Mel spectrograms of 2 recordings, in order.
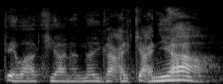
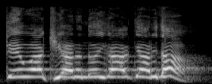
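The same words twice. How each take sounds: First: Low, soft, unyielding rebuff; cold dismissal. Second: High, loud pronouncement that shuts them down; embarrassing rebuke. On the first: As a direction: turn them away coolly in a lowered voice. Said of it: "참 매정하실 때도 있어요". (낮고 조용하게 매정히 잘라 말하듯) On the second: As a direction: rebuke them sharply in a raised voice. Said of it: "아주 민망하게 만듭니다". (무안하게 높고 큰 목소리로 꾸짖듯) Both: Acted.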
